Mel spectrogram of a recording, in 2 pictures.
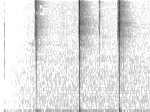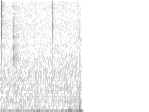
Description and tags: The sound of a lighter, recorded with ZOOM, no fx!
